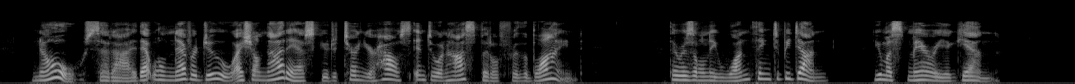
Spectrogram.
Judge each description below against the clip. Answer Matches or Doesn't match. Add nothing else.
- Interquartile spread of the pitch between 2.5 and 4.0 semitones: Doesn't match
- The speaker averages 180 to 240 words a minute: Matches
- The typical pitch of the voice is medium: Doesn't match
